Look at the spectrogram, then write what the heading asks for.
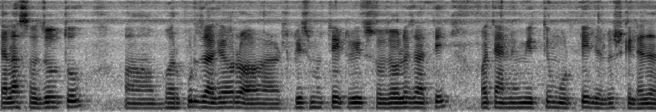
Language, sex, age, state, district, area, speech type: Marathi, male, 18-30, Maharashtra, Yavatmal, rural, spontaneous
